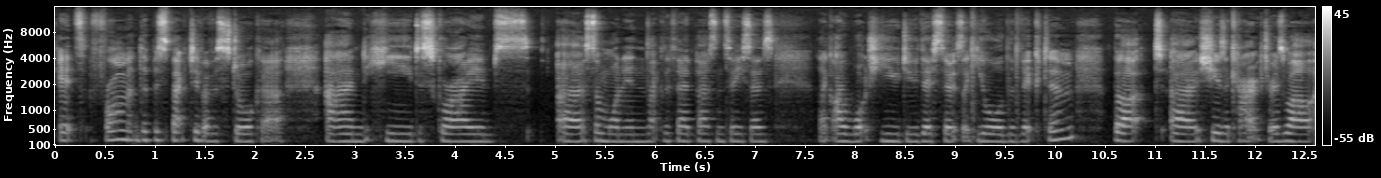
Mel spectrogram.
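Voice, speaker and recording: A young woman with a mid-pitched voice talks through her recent reads as a book vlogger. Her throat is sore, so her voice sounds a little hoarse. She stays chatty and enthusiastic, doubling up words for emphasis. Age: young adult. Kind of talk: casual book chat to camera.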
